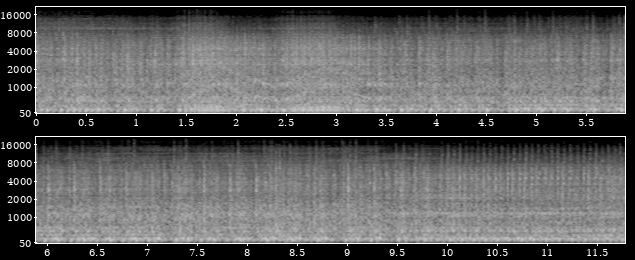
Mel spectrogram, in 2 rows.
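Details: Freshly rebuilt Matchless G11 twin, cold start without choke, tick-over raised slightly: even, quick idle with regular firing pulses, no knocking or misfire; normal fast idle.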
